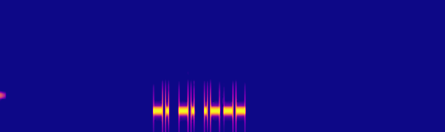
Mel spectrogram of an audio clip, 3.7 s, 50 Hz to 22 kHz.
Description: Morse code, heard as a keyed tone, about 46 wpm, 700 Hz. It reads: NNJ
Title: ARRL Sections 45wpm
